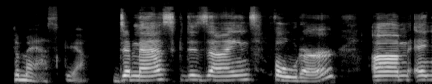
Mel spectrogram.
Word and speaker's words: Damask: Damask? Damask, yeah.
